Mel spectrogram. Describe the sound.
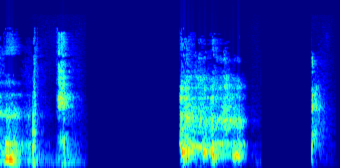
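Throat clearing in a few harsh, rasping bursts with silent gaps between them, including a longer rough clear in the middle, with no talk over it.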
